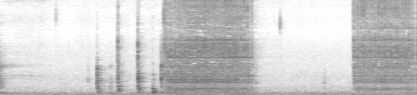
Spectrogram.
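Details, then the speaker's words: Hit-and-miss engine with buzz coil and vacuum-operated intake valve, turned over by hand: a few light clicks, then two second-long hissing gulps of air as the intake valve sucks air in normally on the intake stroke. "I don't know if you can hear that that noise was the sucking air through the exhaust through the intake valve"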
